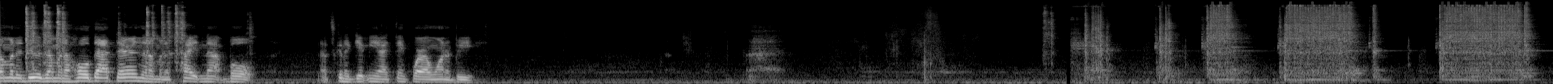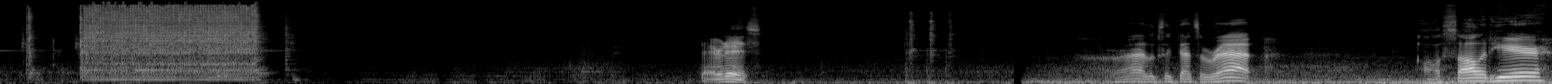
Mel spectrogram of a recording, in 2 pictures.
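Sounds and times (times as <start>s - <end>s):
impact wrench bursts: 0.0s - 2.7s, 10.4s - 18.6s.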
